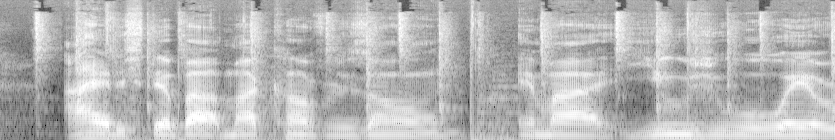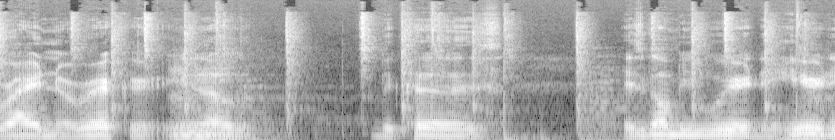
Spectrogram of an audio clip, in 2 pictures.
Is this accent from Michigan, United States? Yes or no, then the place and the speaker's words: no; Atlanta, Georgia, United States; born or raised there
